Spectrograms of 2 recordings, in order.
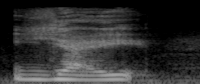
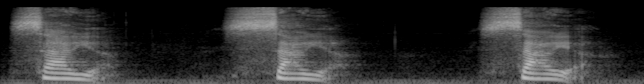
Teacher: we write vậy, we pronounce yay. So V like a Y sound, and also it's very weak, so it sounds like Saya, saya, saya.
